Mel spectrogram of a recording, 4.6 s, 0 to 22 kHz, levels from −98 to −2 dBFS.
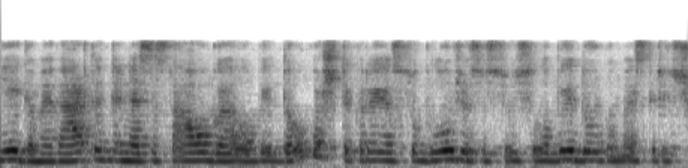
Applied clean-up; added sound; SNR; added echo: neural separator model SepFormer DNS4.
